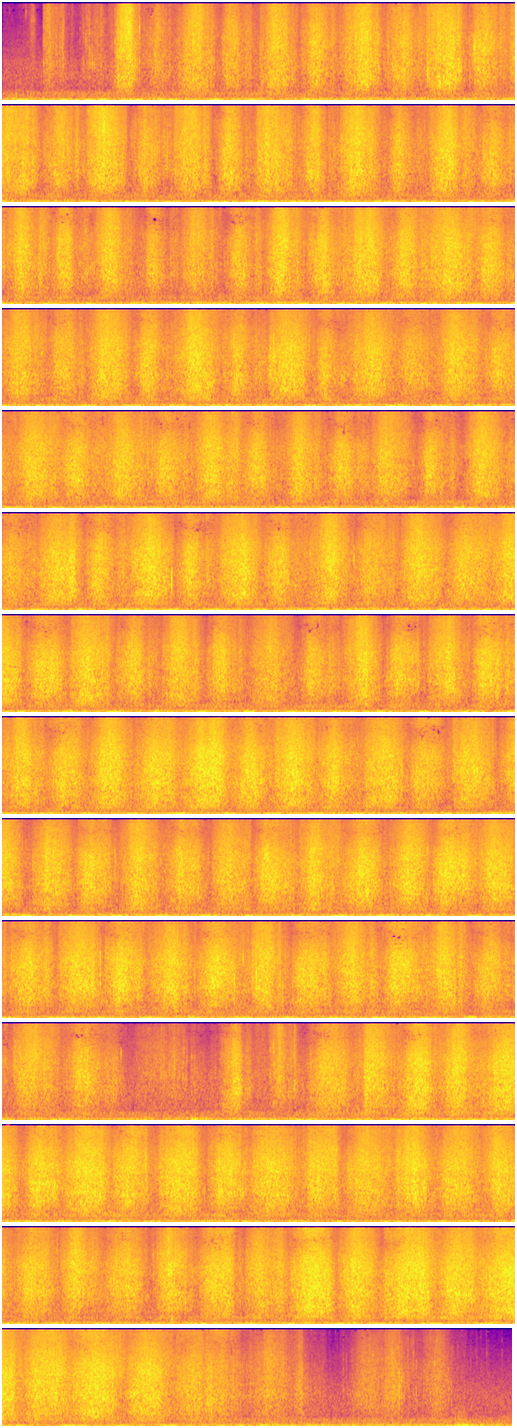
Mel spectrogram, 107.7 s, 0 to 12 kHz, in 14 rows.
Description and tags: Walking through dead leaves piled at the side of the path, at Brecon Promenade in November. Sound of a weir on the river Usk in the background. Recorded with a Tascam DR-05 with Deadkitten.
leaves, autumn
